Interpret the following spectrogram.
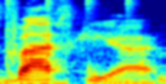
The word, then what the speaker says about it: Basquiat: It's Basquiat. Basquiat.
